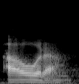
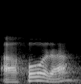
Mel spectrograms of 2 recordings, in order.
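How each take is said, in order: First: The H in the middle is not pronounced. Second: The H in the middle is pronounced. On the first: The speaker calls it right. "but it is ahora" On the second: The speaker calls it wrong. "and not ahora"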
